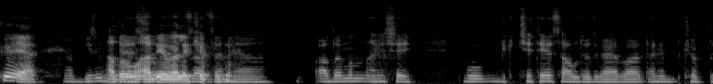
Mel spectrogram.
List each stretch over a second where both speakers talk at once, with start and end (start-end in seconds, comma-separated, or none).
1.1-2.4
